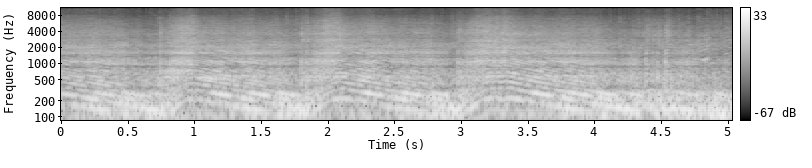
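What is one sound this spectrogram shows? Motorcycle engines rev sharply in quick rising bursts.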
